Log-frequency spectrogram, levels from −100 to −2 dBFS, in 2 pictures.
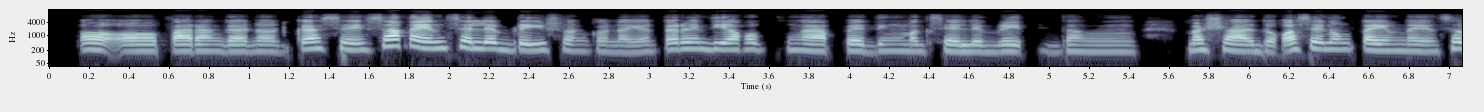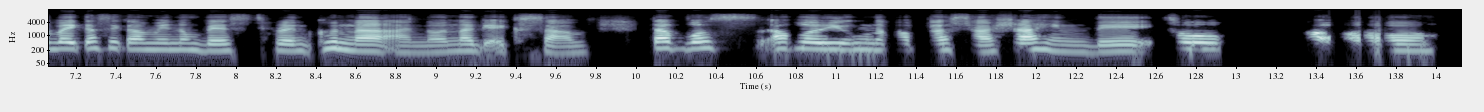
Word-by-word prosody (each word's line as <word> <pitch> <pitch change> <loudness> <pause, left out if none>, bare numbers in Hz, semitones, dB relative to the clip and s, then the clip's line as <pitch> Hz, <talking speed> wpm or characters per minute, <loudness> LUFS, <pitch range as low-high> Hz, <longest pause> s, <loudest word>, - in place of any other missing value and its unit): Oo, 190 -3 +2
parang 190 0 +2
gano'n. 185 -1 -2
Kasi 235 -2 0
sa'kin 305 -2 +7
celebration 215 -6 -1
ko 180 - -8
na 170 -1 -6
'yon 180 - -6
pero 225 +4 0
hindi 240 -1 -4
ako 225 -1 -1 0.2
nga 195 -2 +3
puwedeng 195 0 -5
mag-celebrate 180 -1 -4
ng 180 0 -12 0.2
masyado 200 -4 0
kasi 240 +1 +2
nung 225 0 -7
time 205 -2 +4
na 190 -1 -3
'yon - - -14
sabay 245 -1 +4
kasi 250 +1 -4
kami 225 -1 -2
ng 220 -1 -8
bestfriend 195 0 -3
ko, 235 - -8
na 190 -2 +5
ano, 165 +1 -6
nag-exam 175 -4 -3 0.3
tapos 250 0 +2
ako 245 -1 +2
yung 225 -1 -2
nakapasa, 210 -3 -2
siya 220 +2 +7
hindi. 180 -3 -3
So 235 -2 +2 0.4
oo. 195 0 +1
200 Hz, 165 wpm, -24 LUFS, 185-230 Hz, 0.4 s, sa'kin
